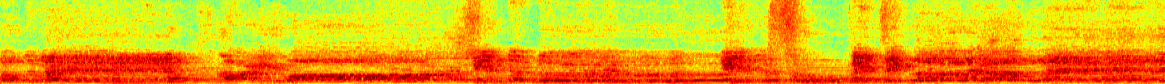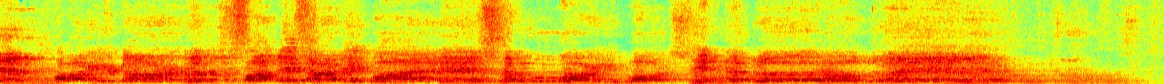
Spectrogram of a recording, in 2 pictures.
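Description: Small church choir of men and women singing a hymn together, several voices holding long notes in a slow tune.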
